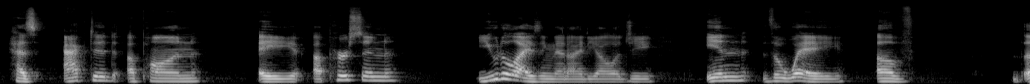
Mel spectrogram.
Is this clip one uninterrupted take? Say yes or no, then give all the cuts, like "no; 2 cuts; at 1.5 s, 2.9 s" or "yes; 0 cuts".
yes; 0 cuts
